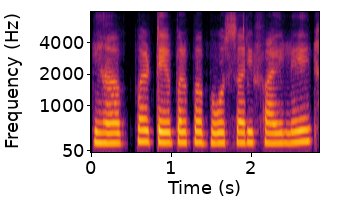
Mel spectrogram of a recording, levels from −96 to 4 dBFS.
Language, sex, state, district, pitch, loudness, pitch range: Hindi, female, Haryana, Rohtak, 225 Hz, -17 LUFS, 215-230 Hz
